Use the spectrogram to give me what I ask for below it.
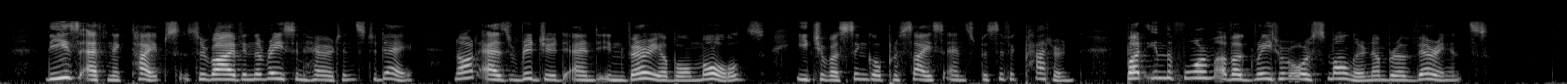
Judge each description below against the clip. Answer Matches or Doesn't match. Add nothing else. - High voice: Matches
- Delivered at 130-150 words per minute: Matches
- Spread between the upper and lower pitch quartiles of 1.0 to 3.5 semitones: Doesn't match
